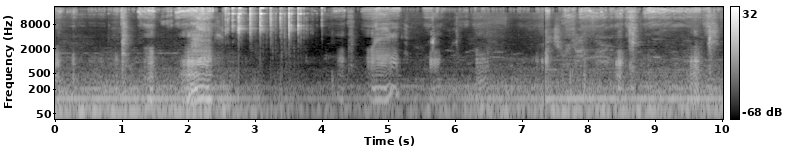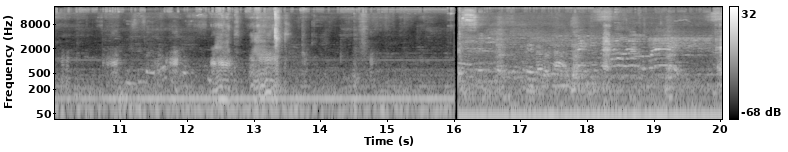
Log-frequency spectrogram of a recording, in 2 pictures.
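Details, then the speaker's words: Reverse sneezing in a dog: bursts of harsh, snorting pulls of air through the nose. "so today we're going to show you two examples of reverse sneezing enjoy"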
